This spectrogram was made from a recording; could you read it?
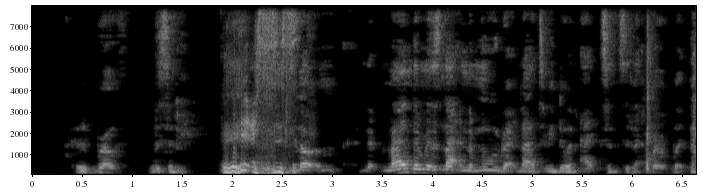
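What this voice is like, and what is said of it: Put-on roadman London street accent. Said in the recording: “Do I do my roadman accent now? ... Yeah, do your roadman accent.”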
